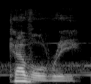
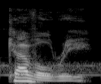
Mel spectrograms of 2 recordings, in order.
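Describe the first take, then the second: Both takes have the same delivery.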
